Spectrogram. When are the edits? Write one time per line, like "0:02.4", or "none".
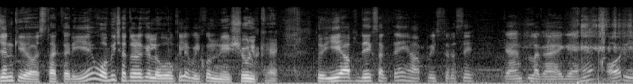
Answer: none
